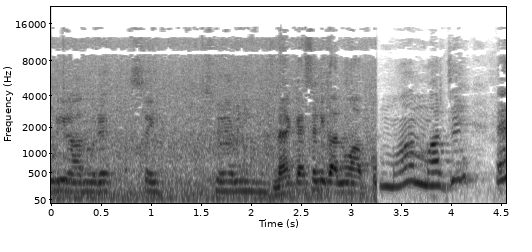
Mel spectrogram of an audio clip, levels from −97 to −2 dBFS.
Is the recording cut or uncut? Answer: cut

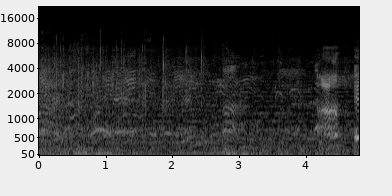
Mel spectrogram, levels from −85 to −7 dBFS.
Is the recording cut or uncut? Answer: uncut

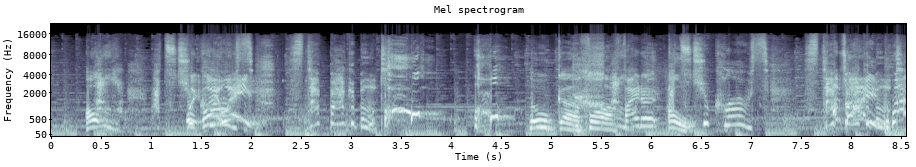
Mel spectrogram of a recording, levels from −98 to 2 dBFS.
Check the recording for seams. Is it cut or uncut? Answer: uncut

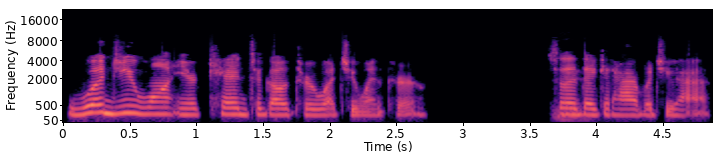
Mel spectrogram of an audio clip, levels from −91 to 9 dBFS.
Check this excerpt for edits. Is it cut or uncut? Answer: uncut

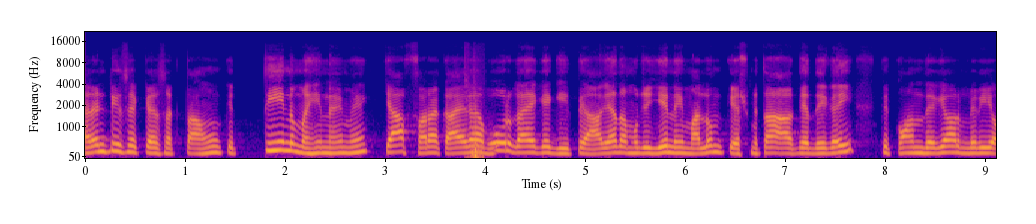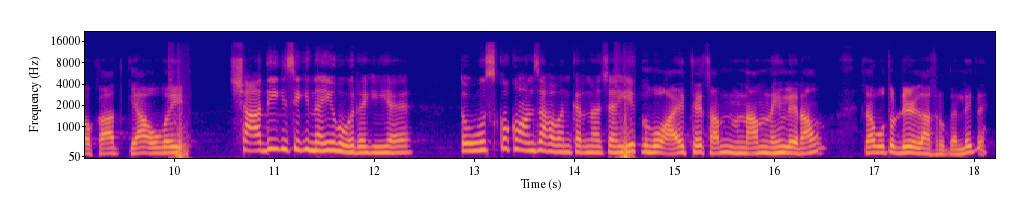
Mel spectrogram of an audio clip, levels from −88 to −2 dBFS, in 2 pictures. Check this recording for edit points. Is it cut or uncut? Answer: cut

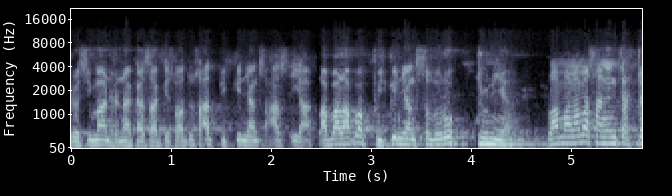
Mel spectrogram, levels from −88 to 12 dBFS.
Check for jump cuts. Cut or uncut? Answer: cut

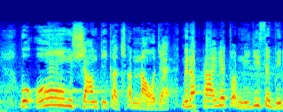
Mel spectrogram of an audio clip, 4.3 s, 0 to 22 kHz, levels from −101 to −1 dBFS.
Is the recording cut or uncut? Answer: cut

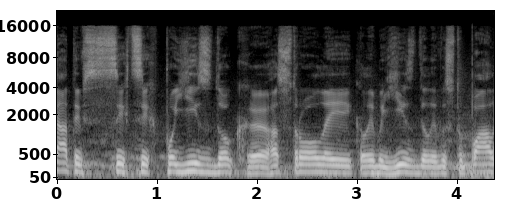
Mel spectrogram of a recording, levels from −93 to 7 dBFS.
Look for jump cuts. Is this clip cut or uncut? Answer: uncut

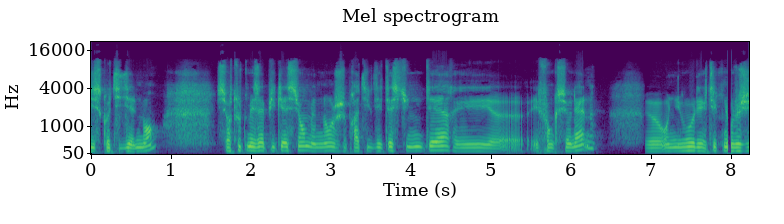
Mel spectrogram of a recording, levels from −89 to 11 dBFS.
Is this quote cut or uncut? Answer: cut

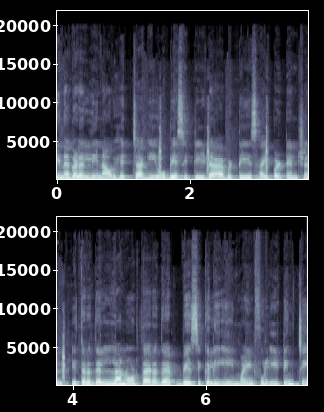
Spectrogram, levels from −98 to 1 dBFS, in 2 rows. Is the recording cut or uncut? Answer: cut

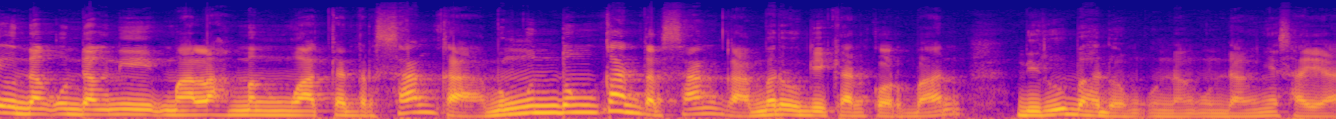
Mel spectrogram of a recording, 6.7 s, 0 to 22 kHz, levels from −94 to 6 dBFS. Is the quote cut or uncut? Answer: uncut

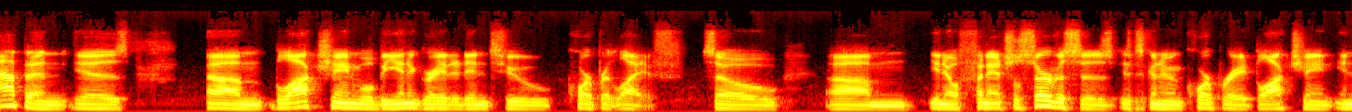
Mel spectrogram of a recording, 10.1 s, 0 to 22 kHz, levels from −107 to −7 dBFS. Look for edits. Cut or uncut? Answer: uncut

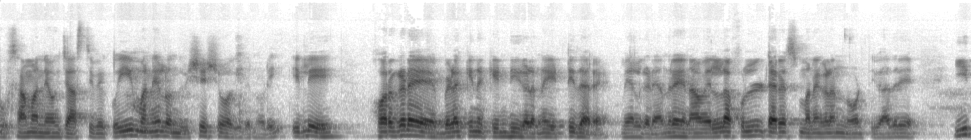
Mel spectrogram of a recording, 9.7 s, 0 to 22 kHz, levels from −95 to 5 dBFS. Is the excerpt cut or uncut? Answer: uncut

